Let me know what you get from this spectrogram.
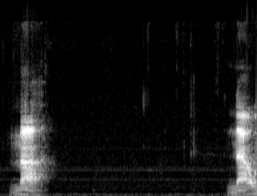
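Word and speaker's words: مَن: Man, corresponding to who or whom, and note that there is a fatha on man.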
